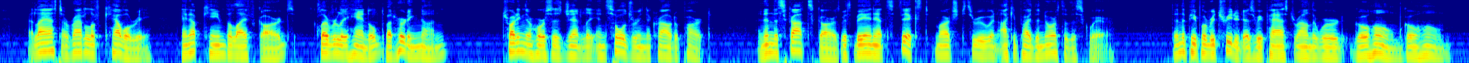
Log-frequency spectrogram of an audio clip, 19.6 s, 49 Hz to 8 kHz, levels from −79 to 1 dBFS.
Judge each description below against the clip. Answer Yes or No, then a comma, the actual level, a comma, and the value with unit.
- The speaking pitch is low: Yes, low, 100 Hz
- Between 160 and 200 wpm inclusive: Yes, average, 175 wpm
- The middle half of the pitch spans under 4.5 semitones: Yes, average, 3.3 semitones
